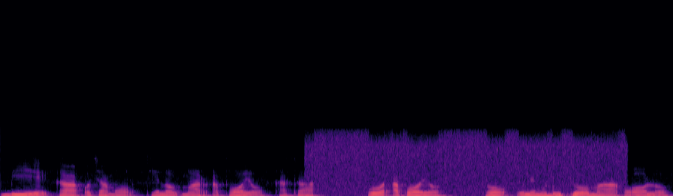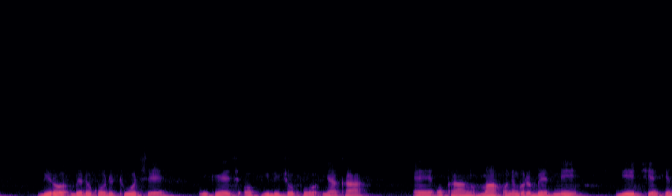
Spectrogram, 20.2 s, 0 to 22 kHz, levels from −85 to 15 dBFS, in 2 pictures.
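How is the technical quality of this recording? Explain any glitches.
The recording is AMR-WB wideband telephone speech with light coding colour, interrupted by three glitches of two kinds.

Low bit depth with dither, 4.57 to 9.40 s, right after "tielo mar apoyo kata": a steady, even hiss about 15 dB below the speech. Rounding to very few bits (around 5) with dither turns quantisation error into white noise.

AMR rate drop, 9.78 to 11.04 s (ending just before "bedo kod tuoche") and 17.28 to 20.17 s: the voice turns rougher and more synthetic, with no gap or bandwidth change. This fits the network lowering the codec from 12.65 to 8.85 kbit/s to protect a weak radio link.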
